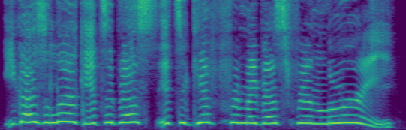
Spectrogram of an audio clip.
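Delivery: high, loud burst of discovery; delighted surprise. Real, not acted. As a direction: announce a wonderful surprise to your viewers. Discovers who sent the surprise gift.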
